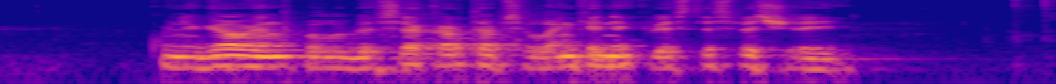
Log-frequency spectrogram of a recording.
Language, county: Lithuanian, Vilnius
